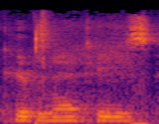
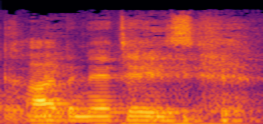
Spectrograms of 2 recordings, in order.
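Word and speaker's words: κυβερνήτης: was adapted from a Greek word kubernetes uh I hope I've probably pronounce that incorrectly kubernetes kyber kybernetes uh KU e r n e t s uh which means a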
